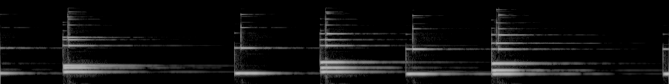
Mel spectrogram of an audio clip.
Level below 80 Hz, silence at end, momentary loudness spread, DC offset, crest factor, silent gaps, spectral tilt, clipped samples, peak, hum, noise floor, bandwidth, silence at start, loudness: -78 dBFS; 0 s; 22 LU; under 0.1%; 20 dB; none; 2.5 dB/octave; under 0.1%; -6 dBFS; none; -62 dBFS; 15.5 kHz; 0 s; -22 LUFS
